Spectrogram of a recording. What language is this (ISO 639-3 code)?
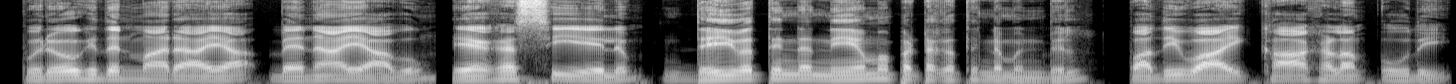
mal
